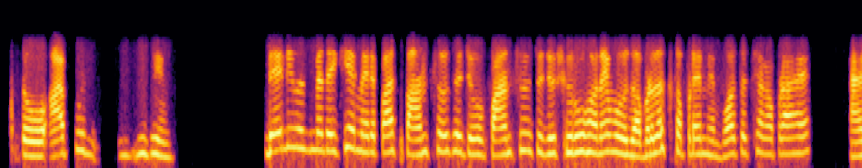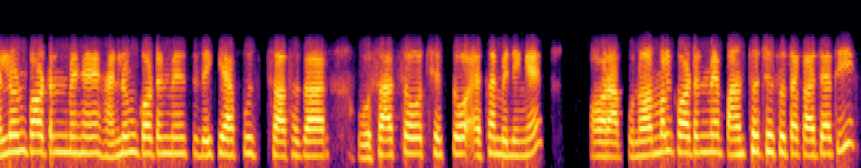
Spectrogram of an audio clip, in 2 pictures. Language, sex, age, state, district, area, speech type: Urdu, female, 30-45, Telangana, Hyderabad, urban, conversation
